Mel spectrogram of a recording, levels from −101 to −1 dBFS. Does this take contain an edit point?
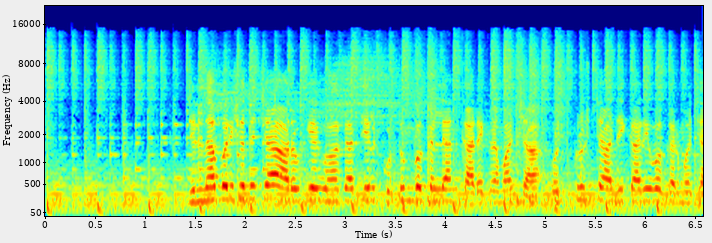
no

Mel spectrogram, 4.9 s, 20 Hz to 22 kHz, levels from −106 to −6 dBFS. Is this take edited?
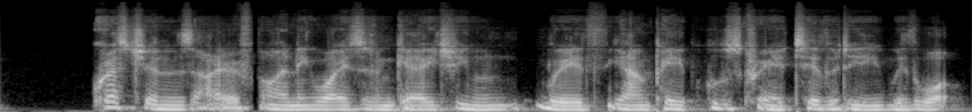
yes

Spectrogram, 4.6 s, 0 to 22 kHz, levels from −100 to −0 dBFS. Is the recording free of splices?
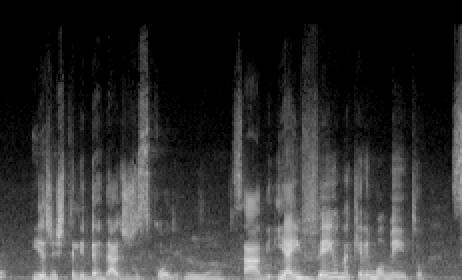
yes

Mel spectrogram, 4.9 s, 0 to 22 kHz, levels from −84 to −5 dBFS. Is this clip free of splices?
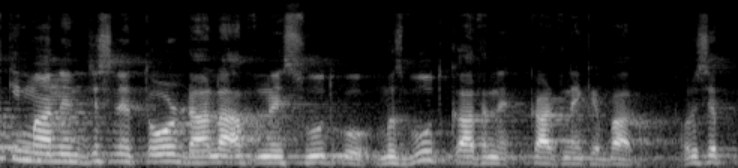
yes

